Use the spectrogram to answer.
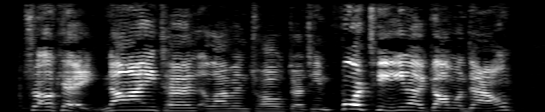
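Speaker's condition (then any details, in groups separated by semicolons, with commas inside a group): No condition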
